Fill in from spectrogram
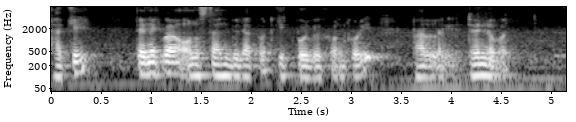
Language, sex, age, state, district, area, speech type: Assamese, male, 60+, Assam, Goalpara, urban, spontaneous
